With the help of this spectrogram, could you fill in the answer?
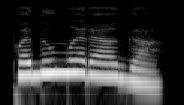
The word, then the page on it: ಪದ್ಮರಾಗ: Kannada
